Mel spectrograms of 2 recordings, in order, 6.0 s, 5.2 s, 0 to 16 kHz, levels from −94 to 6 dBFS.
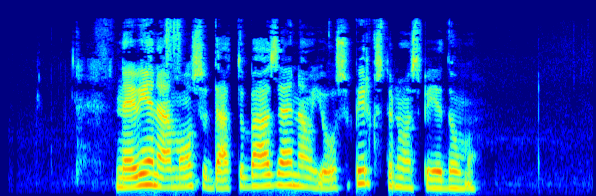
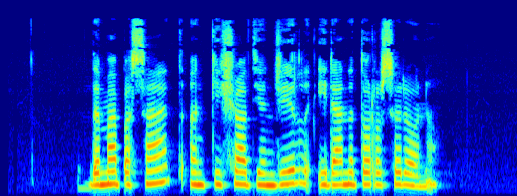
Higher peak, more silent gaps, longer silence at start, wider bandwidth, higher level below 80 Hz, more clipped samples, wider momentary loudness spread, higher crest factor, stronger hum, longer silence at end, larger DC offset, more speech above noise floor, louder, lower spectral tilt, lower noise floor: about the same, -6 dBFS vs -6 dBFS; neither; first, 1.15 s vs 0.85 s; about the same, 11.5 kHz vs 11.5 kHz; about the same, -74 dBFS vs -74 dBFS; neither; first, 11 LU vs 6 LU; about the same, 20 dB vs 16 dB; neither; first, 1.2 s vs 0.8 s; neither; about the same, 49 dB vs 52 dB; about the same, -23 LUFS vs -22 LUFS; about the same, -4.5 dB/octave vs -5 dB/octave; about the same, -71 dBFS vs -73 dBFS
